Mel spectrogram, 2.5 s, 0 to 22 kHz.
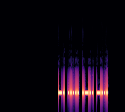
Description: Morse code, heard as a keyed tone, about 50 wpm, 700 Hz. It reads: N5LB
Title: Easy Call Signs Repeated 3x - 50wpm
